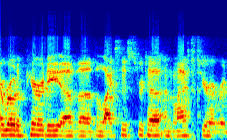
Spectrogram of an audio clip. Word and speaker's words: Lysistrata: This year I wrote a parody of the Lysistrata, and last year I wrote a parody of the bird. Huh. Michael, I never read them. Also, I think it's What? pronounced Yeah, I Lysistrata.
